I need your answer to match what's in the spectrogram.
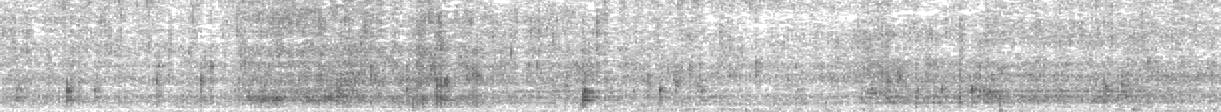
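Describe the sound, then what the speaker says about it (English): Catfish sizzles on a hibachi grill aboard a boat, a steady bright hiss of frying with small crackles and pops close by, continuing throughout with no talking. "Let's get some catfish out there. Oh, there's the sizzle."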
